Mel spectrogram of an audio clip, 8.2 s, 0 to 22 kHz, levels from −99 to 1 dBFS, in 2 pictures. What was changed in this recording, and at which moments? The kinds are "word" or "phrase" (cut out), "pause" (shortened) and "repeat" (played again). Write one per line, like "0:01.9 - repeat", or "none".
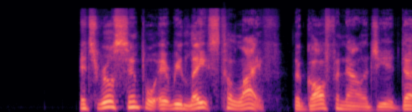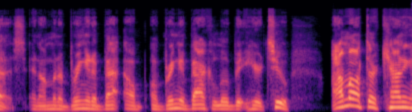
none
